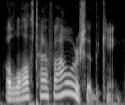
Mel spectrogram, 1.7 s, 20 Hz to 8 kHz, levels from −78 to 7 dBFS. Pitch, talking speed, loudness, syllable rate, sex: 190 Hz, 250 wpm, -16 LUFS, 4.6 syllables/s, male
